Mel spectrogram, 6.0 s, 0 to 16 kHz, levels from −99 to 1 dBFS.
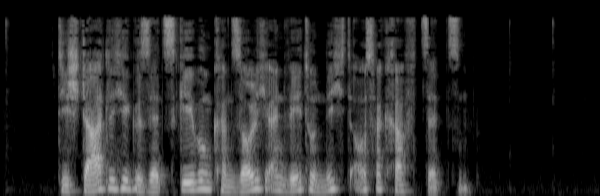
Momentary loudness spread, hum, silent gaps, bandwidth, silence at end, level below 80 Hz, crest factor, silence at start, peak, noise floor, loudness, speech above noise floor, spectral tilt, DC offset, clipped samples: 9 LU; none; none; 12 kHz; 1.3 s; -70 dBFS; 22 dB; 0.6 s; -16 dBFS; -85 dBFS; -35 LUFS; 50 dB; -4 dB/octave; under 0.1%; under 0.1%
